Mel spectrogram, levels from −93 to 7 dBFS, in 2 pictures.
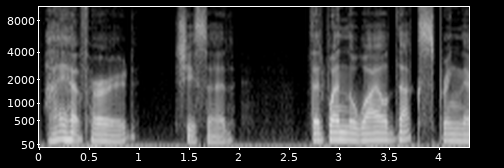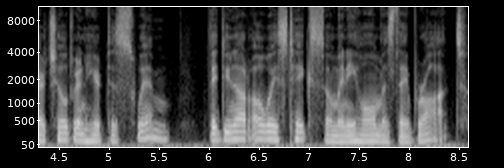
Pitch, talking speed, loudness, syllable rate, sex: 115 Hz, 190 wpm, -21 LUFS, 4.4 syllables/s, male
